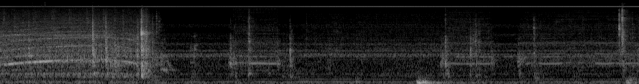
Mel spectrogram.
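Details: Philips VRB615 VCR, grease checked and okay, full rewind: light, even motor whir with a few soft mechanism clicks, no squeal or grinding; transport healthy.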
